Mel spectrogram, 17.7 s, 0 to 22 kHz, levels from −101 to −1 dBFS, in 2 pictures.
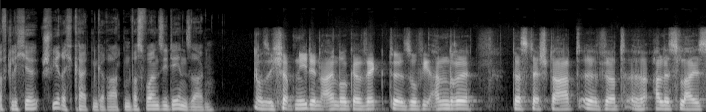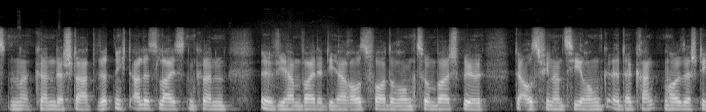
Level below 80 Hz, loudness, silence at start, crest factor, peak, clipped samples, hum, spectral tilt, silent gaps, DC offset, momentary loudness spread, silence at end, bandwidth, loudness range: -72 dBFS; -26 LUFS; 0 s; 18 dB; -8 dBFS; under 0.1%; none; -5 dB/octave; none; under 0.1%; 7 LU; 0 s; 15.5 kHz; 2 LU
